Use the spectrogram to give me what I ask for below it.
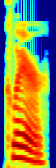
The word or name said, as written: clare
